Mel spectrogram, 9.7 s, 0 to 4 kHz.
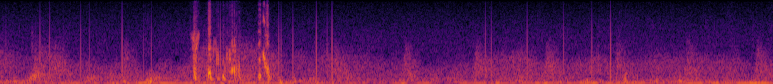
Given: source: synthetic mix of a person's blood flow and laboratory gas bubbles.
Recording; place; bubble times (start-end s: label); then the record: Doppler ultrasound of blood flow; subclavian vein
2.38-2.50 s: bubbles
2.56-3.02 s: bubbles
3.22-3.44 s: bubbles
From the record:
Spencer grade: 1 (occasional bubble signal discernible with the cardiac motion signal, with majority of cardiac periods free of bubbles); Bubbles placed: anywhere in the cardiac cycle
